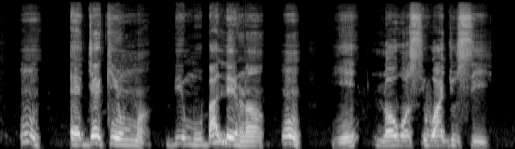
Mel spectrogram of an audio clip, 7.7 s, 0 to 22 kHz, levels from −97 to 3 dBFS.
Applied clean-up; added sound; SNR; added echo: none; none; none; none.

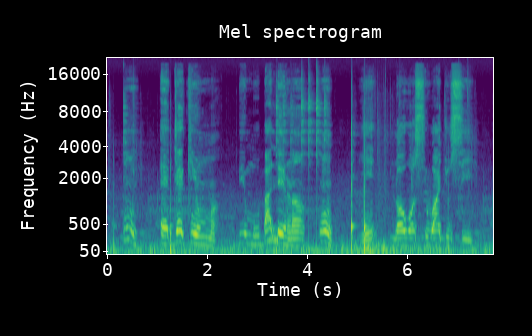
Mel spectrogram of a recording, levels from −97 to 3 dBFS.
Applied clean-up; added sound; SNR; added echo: none; Tap; 5 dB; none.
